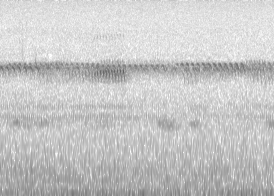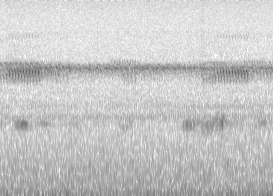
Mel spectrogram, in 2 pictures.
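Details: Crickets in a nature relaxation recording: a steady high-pitched insect trill runs throughout, with louder pulsed bursts roughly every two seconds and faint lower chirps beneath.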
